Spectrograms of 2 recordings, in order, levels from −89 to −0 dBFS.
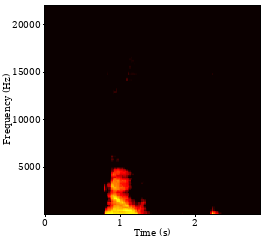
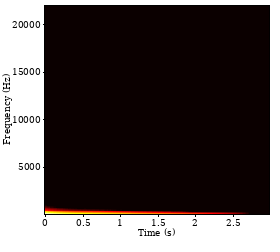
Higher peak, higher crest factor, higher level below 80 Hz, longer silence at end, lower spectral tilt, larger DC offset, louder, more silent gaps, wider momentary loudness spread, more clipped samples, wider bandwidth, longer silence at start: second, -10 dBFS vs -2 dBFS; about the same, 20 dB vs 18 dB; second, -60 dBFS vs -22 dBFS; second, 0.6 s vs 1.2 s; second, -9.5 dB/octave vs -27 dB/octave; neither; second, -26 LUFS vs -23 LUFS; first, 1.46-1.78 s, 1.90-2.05 s, 2.13-2.17 s vs none; about the same, 22 LU vs 24 LU; neither; first, 5 kHz vs 0.4 kHz; first, 0.8 s vs 0 s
